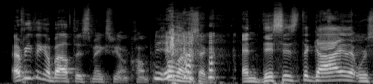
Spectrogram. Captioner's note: chuckle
